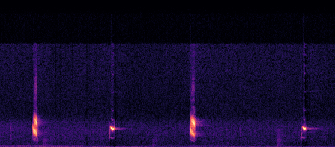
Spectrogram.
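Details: Sooty-headed bulbul, heard as a rival lure to get a silent bird singing. Single short notes are spaced over a second apart, alternating a harsh burry chirp with a brief clear pip. A faint low rumble sounds at the start.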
